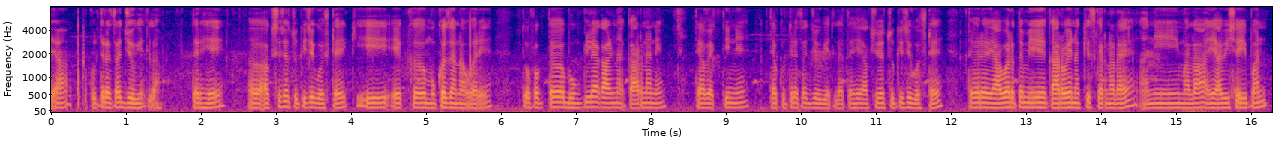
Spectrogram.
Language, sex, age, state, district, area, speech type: Marathi, male, 18-30, Maharashtra, Thane, urban, spontaneous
